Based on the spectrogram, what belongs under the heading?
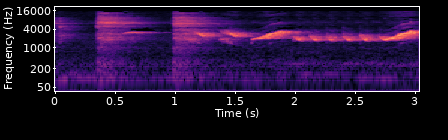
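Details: Chinese hwamei in captivity, a bird of three seasons, after two sharp clicks or knocks, gives a rising whistle and then a rapid, trilling, undulating warble.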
